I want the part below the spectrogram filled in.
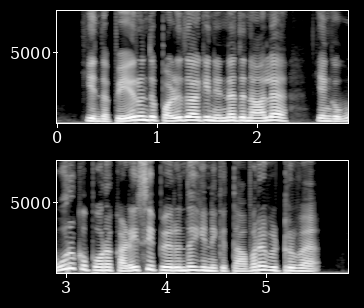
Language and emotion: Tamil, sad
